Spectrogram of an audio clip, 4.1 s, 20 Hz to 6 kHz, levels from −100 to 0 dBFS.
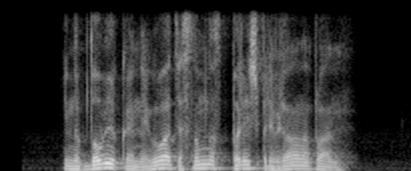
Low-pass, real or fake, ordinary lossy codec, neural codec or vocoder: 5.4 kHz; fake; none; autoencoder, 48 kHz, 128 numbers a frame, DAC-VAE, trained on Japanese speech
